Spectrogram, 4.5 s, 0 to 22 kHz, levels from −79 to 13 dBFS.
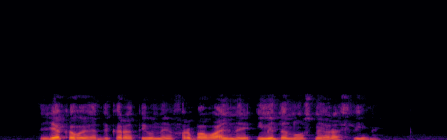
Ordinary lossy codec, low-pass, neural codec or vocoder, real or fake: MP3, 64 kbps; 7.2 kHz; vocoder, 22.05 kHz, 80 mel bands, WaveNeXt; fake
